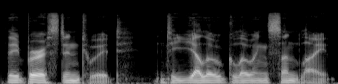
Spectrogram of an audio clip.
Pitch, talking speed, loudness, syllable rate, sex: 85 Hz, 125 wpm, -20 LUFS, 4.5 syllables/s, male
